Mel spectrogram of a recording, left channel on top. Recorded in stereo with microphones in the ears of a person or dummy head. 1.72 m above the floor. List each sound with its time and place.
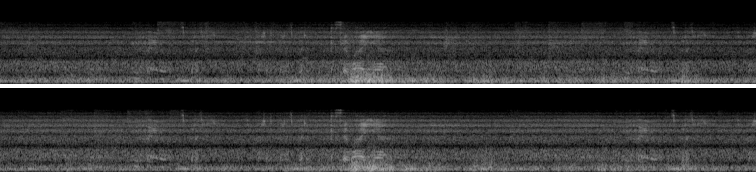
0.0 s a vehicle: 15° right (ahead or behind)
